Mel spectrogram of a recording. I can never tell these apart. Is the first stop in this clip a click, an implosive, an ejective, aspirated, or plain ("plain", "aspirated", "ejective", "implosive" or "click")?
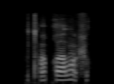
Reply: ejective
